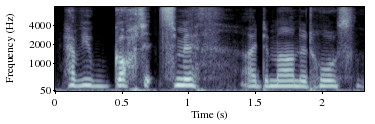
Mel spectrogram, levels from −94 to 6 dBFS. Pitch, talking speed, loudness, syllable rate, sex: 195 Hz, 205 wpm, -18 LUFS, 6.2 syllables/s, female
